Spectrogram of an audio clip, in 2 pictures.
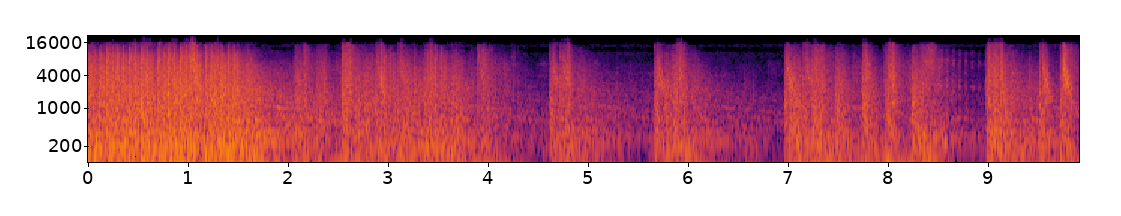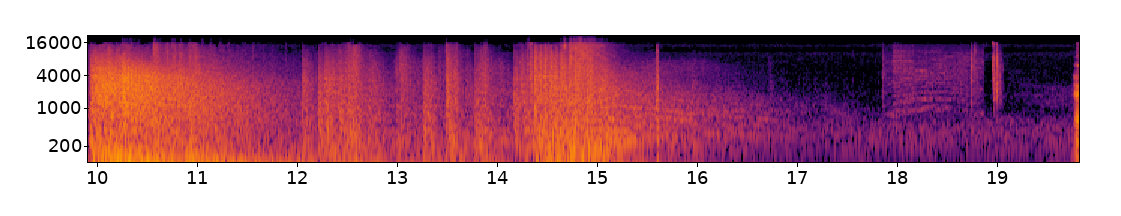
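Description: Gunfire in the Mass Effect video game: loud rapid bursts of automatic shots, broken by short pauses, building to a heavy volley before fading into quieter tail noise near the end.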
